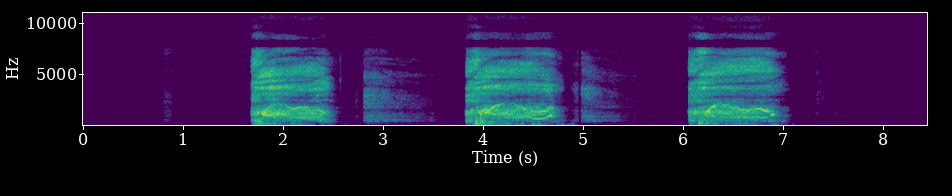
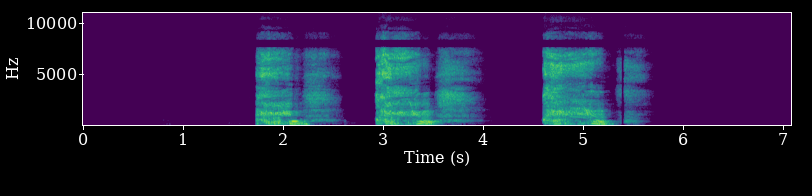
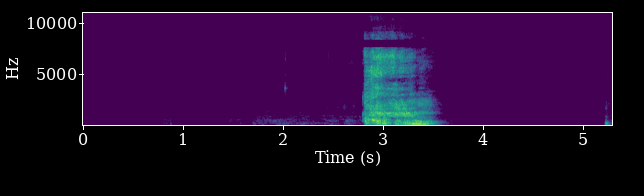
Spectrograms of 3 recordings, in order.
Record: {"exhalation_length": "8.4 s", "exhalation_amplitude": 19430, "exhalation_signal_mean_std_ratio": 0.47, "three_cough_length": "7.1 s", "three_cough_amplitude": 18753, "three_cough_signal_mean_std_ratio": 0.46, "cough_length": "5.3 s", "cough_amplitude": 19110, "cough_signal_mean_std_ratio": 0.29, "survey_phase": "beta (2021-08-13 to 2022-03-07)", "age": "18-44", "gender": "Male", "wearing_mask": "No", "symptom_cough_any": true, "symptom_runny_or_blocked_nose": true, "symptom_sore_throat": true, "symptom_fatigue": true, "symptom_headache": true, "symptom_change_to_sense_of_smell_or_taste": true, "symptom_loss_of_taste": true, "symptom_other": true, "symptom_onset": "4 days", "smoker_status": "Never smoked", "respiratory_condition_asthma": false, "respiratory_condition_other": false, "recruitment_source": "Test and Trace", "submission_delay": "2 days", "covid_test_result": "Positive", "covid_test_method": "RT-qPCR", "covid_ct_value": 15.4, "covid_ct_gene": "ORF1ab gene", "covid_ct_mean": 15.7, "covid_viral_load": "6900000 copies/ml", "covid_viral_load_category": "High viral load (>1M copies/ml)"}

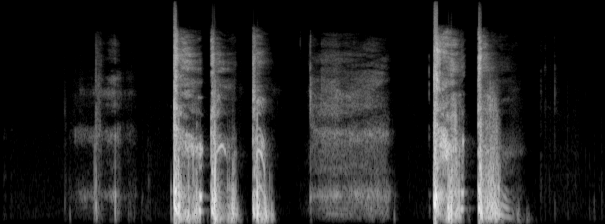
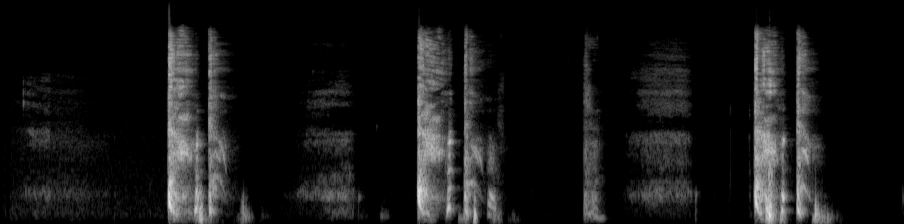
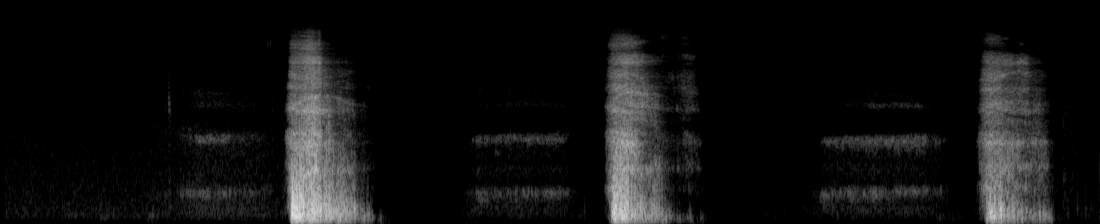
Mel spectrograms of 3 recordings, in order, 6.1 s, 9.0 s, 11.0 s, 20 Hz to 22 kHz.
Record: {"cough_length": "6.1 s", "cough_amplitude": 32768, "cough_signal_mean_std_ratio": 0.31, "three_cough_length": "9.0 s", "three_cough_amplitude": 31662, "three_cough_signal_mean_std_ratio": 0.24, "exhalation_length": "11.0 s", "exhalation_amplitude": 30985, "exhalation_signal_mean_std_ratio": 0.22, "survey_phase": "beta (2021-08-13 to 2022-03-07)", "age": "18-44", "gender": "Female", "wearing_mask": "No", "symptom_new_continuous_cough": true, "symptom_runny_or_blocked_nose": true, "symptom_fatigue": true, "symptom_headache": true, "smoker_status": "Never smoked", "respiratory_condition_asthma": false, "respiratory_condition_other": false, "recruitment_source": "Test and Trace", "submission_delay": "2 days", "covid_test_result": "Positive", "covid_test_method": "LFT"}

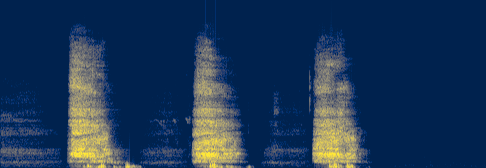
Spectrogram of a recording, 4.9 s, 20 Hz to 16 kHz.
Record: {"exhalation_length": "4.9 s", "exhalation_amplitude": 8050, "exhalation_signal_mean_std_ratio": 0.43, "survey_phase": "alpha (2021-03-01 to 2021-08-12)", "age": "18-44", "gender": "Female", "wearing_mask": "No", "symptom_cough_any": true, "symptom_new_continuous_cough": true, "symptom_headache": true, "symptom_change_to_sense_of_smell_or_taste": true, "symptom_loss_of_taste": true, "symptom_onset": "4 days", "smoker_status": "Never smoked", "respiratory_condition_asthma": false, "respiratory_condition_other": false, "recruitment_source": "Test and Trace", "submission_delay": "2 days", "covid_test_result": "Positive", "covid_test_method": "RT-qPCR", "covid_ct_value": 13.6, "covid_ct_gene": "ORF1ab gene", "covid_ct_mean": 13.9, "covid_viral_load": "27000000 copies/ml", "covid_viral_load_category": "High viral load (>1M copies/ml)"}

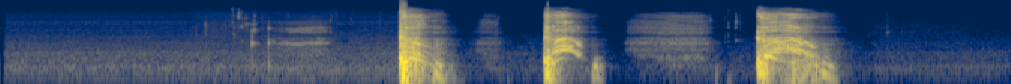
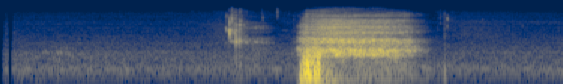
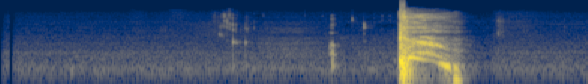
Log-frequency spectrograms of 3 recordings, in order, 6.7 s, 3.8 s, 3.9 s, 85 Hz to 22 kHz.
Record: {"three_cough_length": "6.7 s", "three_cough_amplitude": 32768, "three_cough_signal_mean_std_ratio": 0.24, "exhalation_length": "3.8 s", "exhalation_amplitude": 26955, "exhalation_signal_mean_std_ratio": 0.32, "cough_length": "3.9 s", "cough_amplitude": 32768, "cough_signal_mean_std_ratio": 0.21, "survey_phase": "beta (2021-08-13 to 2022-03-07)", "age": "45-64", "gender": "Male", "wearing_mask": "No", "symptom_none": true, "smoker_status": "Ex-smoker", "respiratory_condition_asthma": false, "respiratory_condition_other": false, "recruitment_source": "REACT", "submission_delay": "2 days", "covid_test_result": "Negative", "covid_test_method": "RT-qPCR", "influenza_a_test_result": "Negative", "influenza_b_test_result": "Negative"}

